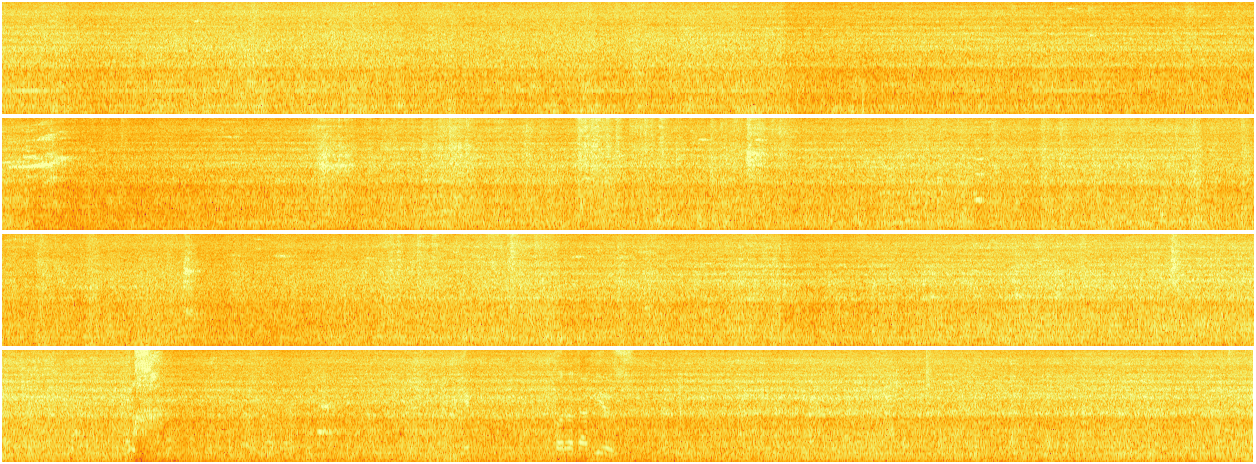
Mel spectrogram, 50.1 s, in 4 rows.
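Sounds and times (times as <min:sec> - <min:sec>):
freight wagons rumbling: 0:00.0 - 0:14.1, 0:14.7 - 0:50.0
wheel squeal: 0:12.6 - 0:13.4.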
